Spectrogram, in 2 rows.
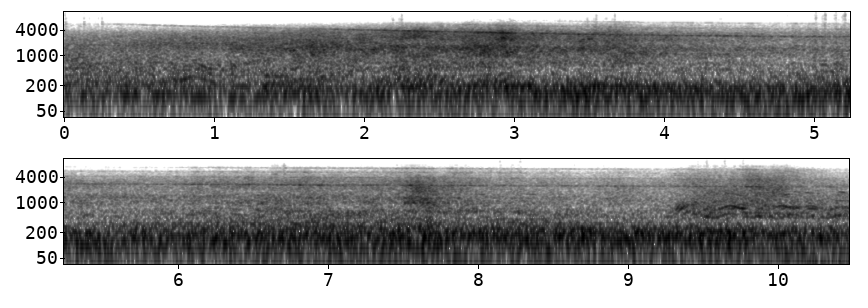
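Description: Twin jet engines of a US Navy F/A-18 Super Hornet-family fighter running on the runway: a steady roar with a high whine that falls slowly in pitch.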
